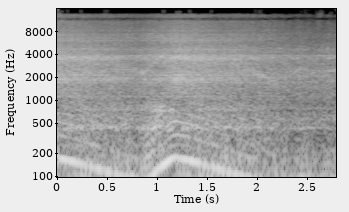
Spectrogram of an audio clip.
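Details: Yamaha FZ1, warm engine only: revs rise and sag unevenly, stumbling and jerky at low rpm with a rough idle; coils tested in spec when cold, plugs about 6000 km, two years old; cause unknown.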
